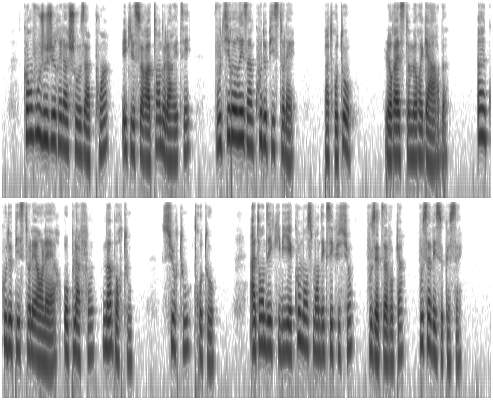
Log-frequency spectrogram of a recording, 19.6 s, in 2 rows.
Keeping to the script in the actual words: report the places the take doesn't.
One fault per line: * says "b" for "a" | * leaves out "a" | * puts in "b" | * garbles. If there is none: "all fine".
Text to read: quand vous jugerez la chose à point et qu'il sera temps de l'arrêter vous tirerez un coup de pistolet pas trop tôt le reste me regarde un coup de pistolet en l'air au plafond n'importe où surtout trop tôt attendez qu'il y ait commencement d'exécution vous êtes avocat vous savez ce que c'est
all fine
